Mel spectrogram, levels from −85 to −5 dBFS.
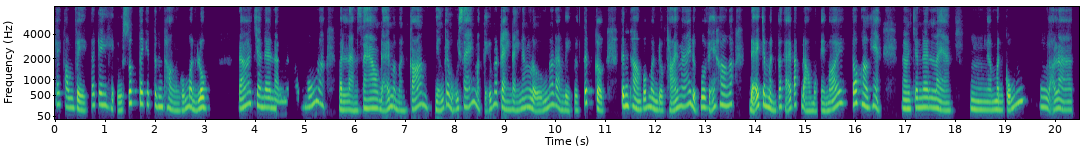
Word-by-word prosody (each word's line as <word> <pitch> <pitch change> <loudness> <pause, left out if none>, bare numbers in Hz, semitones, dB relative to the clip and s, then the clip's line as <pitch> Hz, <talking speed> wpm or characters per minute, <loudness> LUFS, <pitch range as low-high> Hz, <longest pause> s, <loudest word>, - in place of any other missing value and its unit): cái 285 -1 -2
công 215 -3 -1
việc, 165 -5 +2
tới 265 - -2
cái 280 0 +1
hiệu 205 -11 -2
suất, 310 - +3
tới 295 - +5
cái 285 - -4
tinh 230 -3 +1
thần 170 -9 -3
của 160 - -2
mình 225 +1 +1
luôn. 220 +3 +5 0.6
Đó, 230 +9 +2
cho 260 -5 0
nên 220 -1 +2
là 195 - 0
mình 345 0 -7 0.2
không 200 - -17
muốn 250 +10 0
á 275 - -4 0.3
mình 170 -1 +2
làm 160 -2 -2
sao 200 +4 +1
để 185 +1 -1
mà 230 0 0
mình 160 -4 -5
có 230 +9 +1 0.2
những 175 +2 -1
cái 275 +1 +1
buổi 190 0 -2
sáng 230 +9 +1
mà, - - -3
kiểu, - - -3
nó 295 - 0
tràn 180 -6 +1
đầy 165 -2 -3
năng 215 +4 -1
lượng, 160 +1 +1
nó 275 +4 -1
làm 225 -11 -3
việc 155 -1 -2
được 160 -1 -5
tích 310 +1 +5
cực, 160 - +4 0.3
tinh 245 +1 +6
thần 200 -7 +1
của 200 - +4
mình 210 -5 +1
được 160 -2 -1
thoải 170 +7 0
mái, 245 +6 0
được - - +2
vui 225 -1 +5
vẻ 215 - 0
hơn 265 -3 +1
á, 285 +1 -1 0.3
để 245 - +7
cho 280 - +5
mình 195 -10 +2
có 230 - +2
thể 200 - +1
bắt 275 +3 -3
đầu 150 -12 -1
một 145 -1 -4
ngày 155 -2 -2
mới 240 - 0
tốt 300 +2 +5
hơn 255 -6 +3
ha. 240 - +1 0.5
Ờ, 190 -1 +3
cho 220 +3 +1
nên 220 0 +2
là, 175 -7 0 0.4
ừm, 175 -3 0
ờ, 165 - -2
mình 175 0 +1
cũng, 240 - +1 0.3
ừm, 225 -1 -1
gọi 180 -2 -3
là, 170 -4 -1
205 Hz, 240 wpm, -25 LUFS, 170-245 Hz, 0.6 s, để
